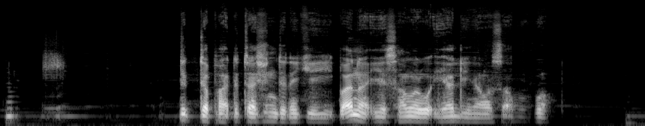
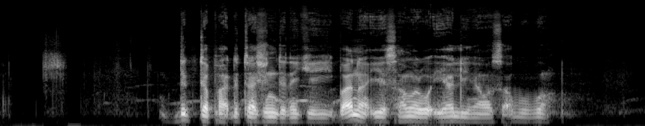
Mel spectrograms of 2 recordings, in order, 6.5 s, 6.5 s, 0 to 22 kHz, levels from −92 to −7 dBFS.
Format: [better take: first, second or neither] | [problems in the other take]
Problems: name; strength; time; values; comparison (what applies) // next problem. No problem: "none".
second | noise reduction (neural mask model DeepFilterNet 3)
